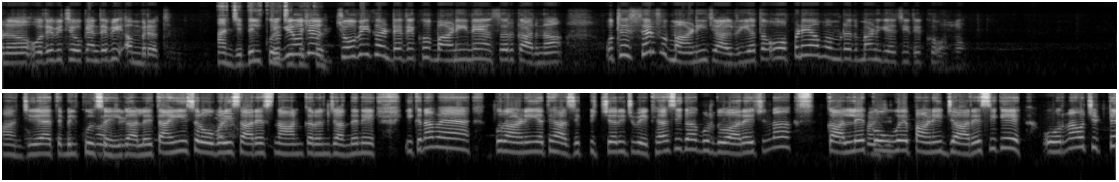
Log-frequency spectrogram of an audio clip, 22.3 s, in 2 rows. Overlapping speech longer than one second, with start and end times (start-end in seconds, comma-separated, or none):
none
